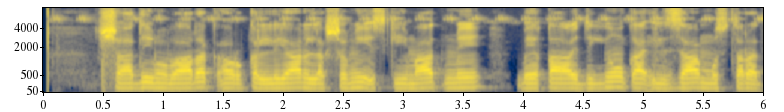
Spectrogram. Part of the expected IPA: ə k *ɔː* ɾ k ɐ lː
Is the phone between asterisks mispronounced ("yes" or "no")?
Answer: no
